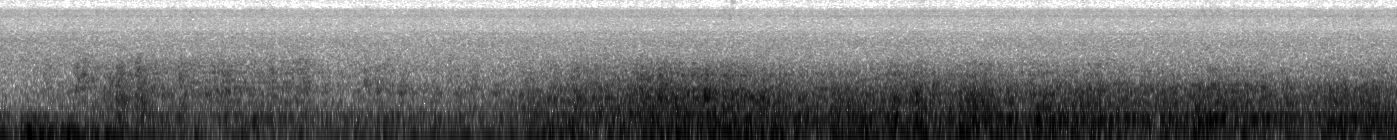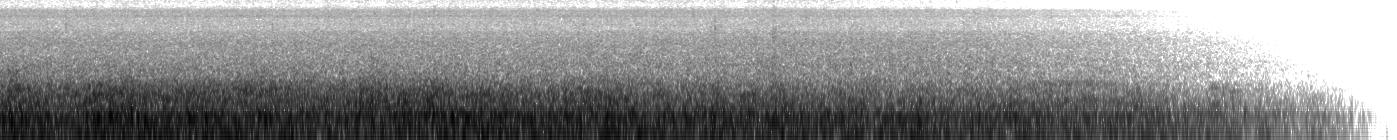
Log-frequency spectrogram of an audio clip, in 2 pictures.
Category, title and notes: Sound effects > Natural elements and explosions
THUN-Samsung Galaxy Smartphone, MCU Lightning, Ripple, Distant, Thunder, Rumble Nicholas Judy TDC
Distant lightning ripples with thunder rumbles.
